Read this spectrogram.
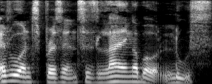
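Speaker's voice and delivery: plain reading voice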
